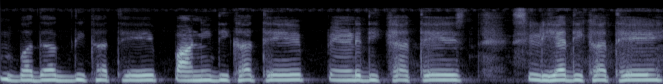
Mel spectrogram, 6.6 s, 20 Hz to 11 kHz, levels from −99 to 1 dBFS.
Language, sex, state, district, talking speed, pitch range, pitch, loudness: Chhattisgarhi, male, Chhattisgarh, Bilaspur, 110 wpm, 185-195 Hz, 190 Hz, -31 LUFS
